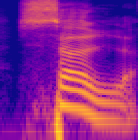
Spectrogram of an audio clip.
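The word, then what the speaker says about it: seule: Se fosse uma mulher, seria seul, ou seja, a mesma pronúncia, no entanto, a gente adiciona aí a vogalzinha E no final dessa palavra seul.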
